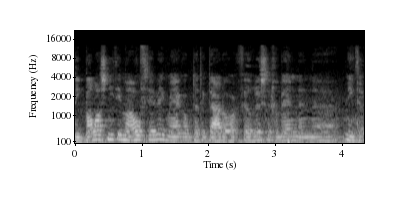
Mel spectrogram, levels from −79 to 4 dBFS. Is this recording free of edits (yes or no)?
yes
